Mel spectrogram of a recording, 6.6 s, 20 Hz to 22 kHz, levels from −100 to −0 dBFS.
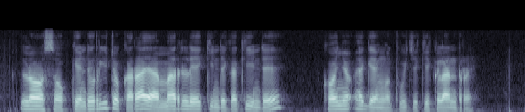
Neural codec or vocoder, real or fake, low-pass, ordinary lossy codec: none; real; 7.2 kHz; Opus, 64 kbps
